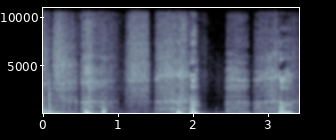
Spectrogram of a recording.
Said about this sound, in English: Oh, I heard that. That little gasp.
